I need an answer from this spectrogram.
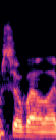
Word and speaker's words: Silvally: I love Silvally, by the way.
